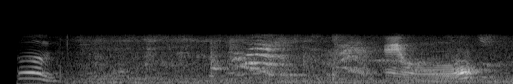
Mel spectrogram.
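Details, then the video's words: Common hill myna imitating human speech indoors. It opens with a few quick falling whistled notes, then gives wavering, voice-like phrases resembling a spoken greeting, with faint room noise. "burung beo"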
